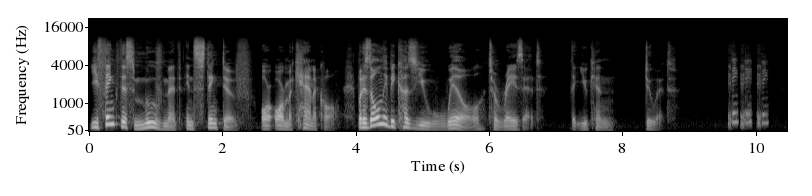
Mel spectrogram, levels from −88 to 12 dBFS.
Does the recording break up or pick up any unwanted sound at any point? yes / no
yes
